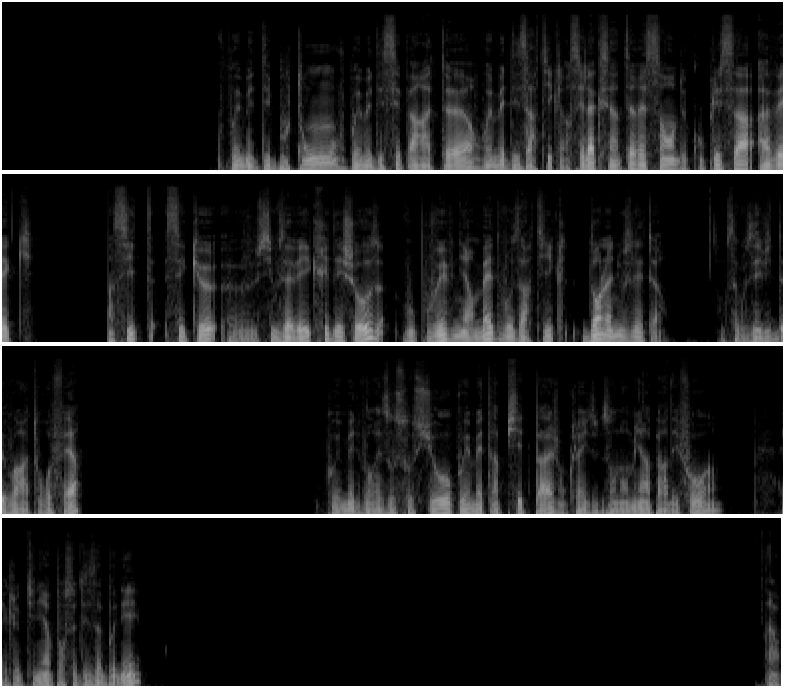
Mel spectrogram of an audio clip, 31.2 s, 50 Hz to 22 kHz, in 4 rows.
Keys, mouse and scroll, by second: 0.4 click, 7.1 scroll down 2, 9.3 scroll down 2, 14.4-15.1 scroll down 2, 15.1 scroll up 2, 20.6-21.3 scroll down 4, 28.2-28.7 scroll up 2, 29.3 scroll up 2, 30.4 scroll up 2.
